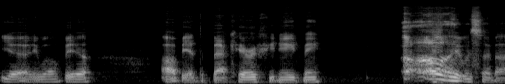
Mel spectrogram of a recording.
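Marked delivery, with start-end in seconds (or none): 0.0-3.2 put-on stoned voice, lower and quieter. Teasing how someone speaks, imitating a person who just sparked up a joint. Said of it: "sparked up a joint in a cafe and gone".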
